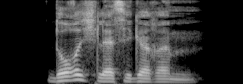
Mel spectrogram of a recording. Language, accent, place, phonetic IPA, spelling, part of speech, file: German, Germany, Berlin, [ˈdʊʁçˌlɛsɪɡəʁəm], durchlässigerem, adjective, De-durchlässigerem.ogg
- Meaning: strong dative masculine/neuter singular comparative degree of durchlässig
